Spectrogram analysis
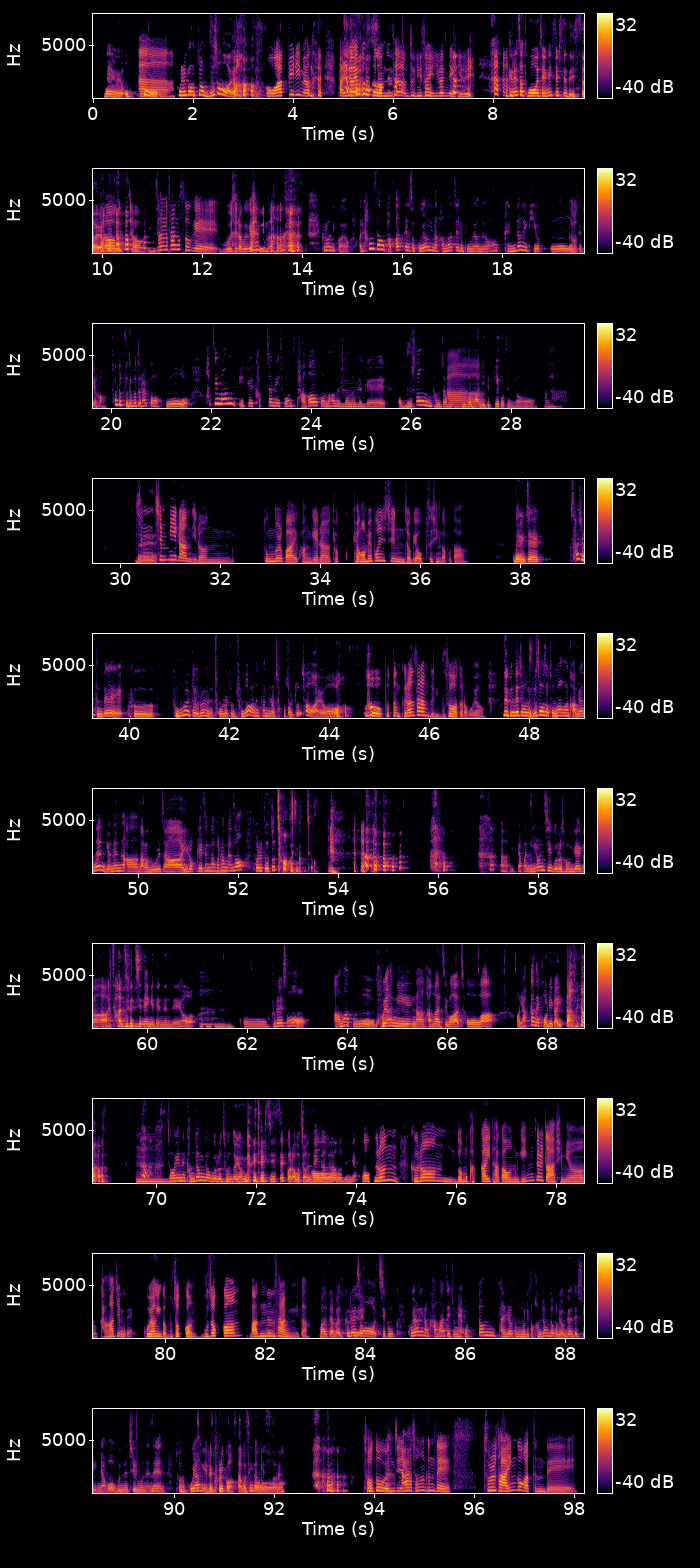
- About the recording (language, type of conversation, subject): Korean, unstructured, 고양이와 강아지 중 어떤 반려동물이 더 사랑스럽다고 생각하시나요?
- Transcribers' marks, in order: other background noise; laugh; tapping; laughing while speaking: "하필이면은 반려해 본 적 없는 사람 둘이서 이런 얘기를"; laughing while speaking: "무서워요"; laugh; laugh; laughing while speaking: "해야 되나"; laugh; unintelligible speech; laugh; laugh; laughing while speaking: "쫓아오는 거죠"; laugh; laughing while speaking: "자주"; laughing while speaking: "고양이나"; laughing while speaking: "있다면"; laughing while speaking: "연결이"; laughing while speaking: "고를 것"; laugh; teeth sucking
